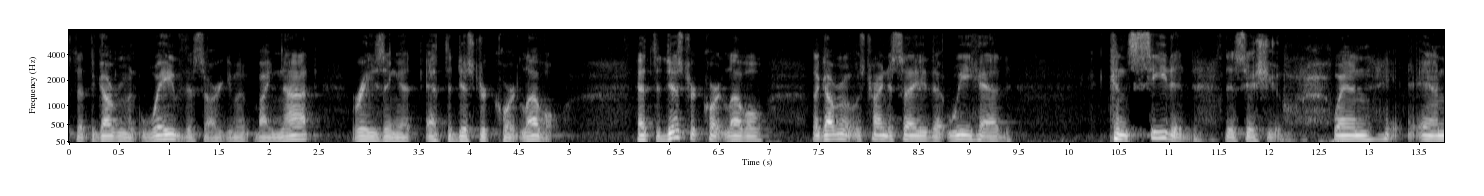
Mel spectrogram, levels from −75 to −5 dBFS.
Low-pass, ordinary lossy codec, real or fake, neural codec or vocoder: 7.2 kHz; Opus, 32 kbps; real; none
